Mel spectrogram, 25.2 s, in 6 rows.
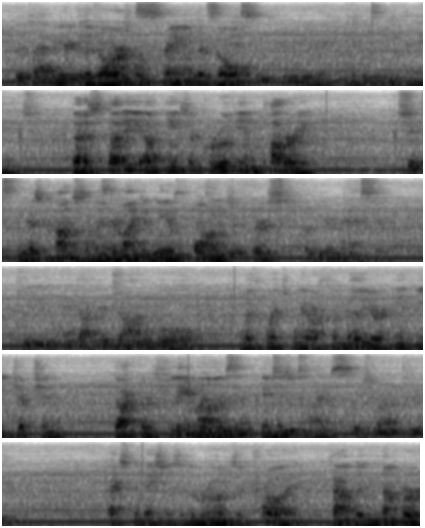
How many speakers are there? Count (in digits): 2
